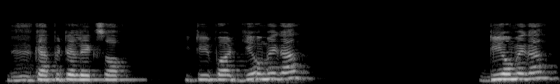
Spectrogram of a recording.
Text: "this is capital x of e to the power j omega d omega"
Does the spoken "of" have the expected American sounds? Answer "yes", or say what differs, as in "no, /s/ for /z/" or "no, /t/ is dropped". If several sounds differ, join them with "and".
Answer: no, /p/ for /v/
